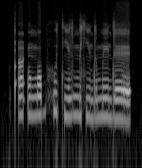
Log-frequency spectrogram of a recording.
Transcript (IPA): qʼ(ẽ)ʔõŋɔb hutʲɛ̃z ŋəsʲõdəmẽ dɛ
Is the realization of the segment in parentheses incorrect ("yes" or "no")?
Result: no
